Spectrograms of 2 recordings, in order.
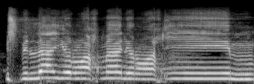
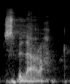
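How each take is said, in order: First: It is said loudly and clearly aloud. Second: It is said quietly, under the breath.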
